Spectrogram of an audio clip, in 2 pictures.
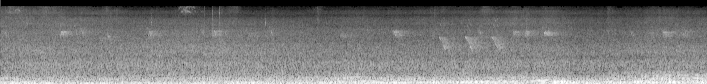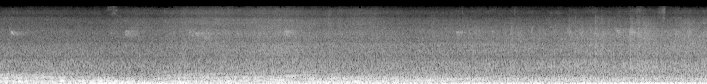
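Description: Low engine rumble of an approaching diesel-hauled train, with an engine tone that rises and falls in the middle and the rumble growing slightly louder near the end.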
